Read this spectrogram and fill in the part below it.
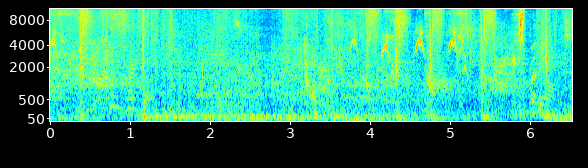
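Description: Repeated fiery blasting-spell explosions in Hogwarts Legacy, booming and cracking amid a busy combat din of thuds and bursts, with a voice talking over the battle noise.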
